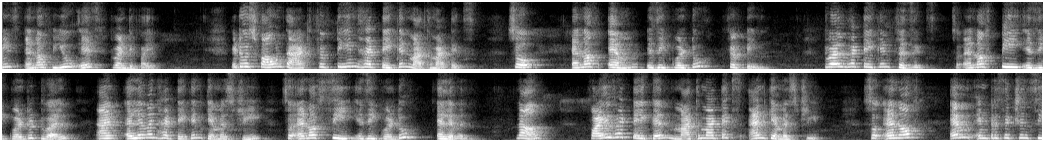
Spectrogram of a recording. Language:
English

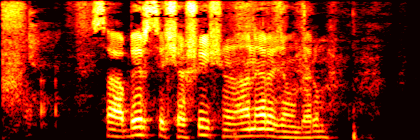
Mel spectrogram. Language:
Shina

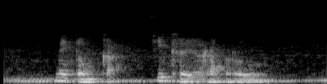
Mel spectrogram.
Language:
Thai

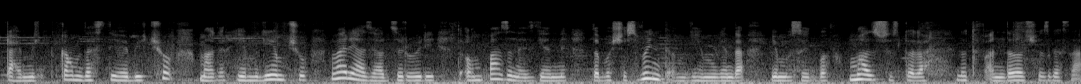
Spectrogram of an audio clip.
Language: Kashmiri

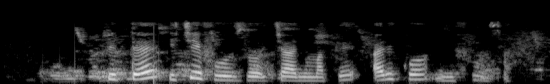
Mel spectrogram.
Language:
Kinyarwanda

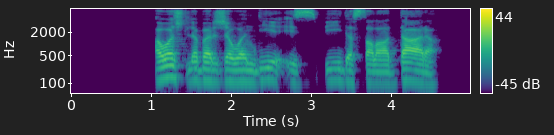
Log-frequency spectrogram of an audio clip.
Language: Central Kurdish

